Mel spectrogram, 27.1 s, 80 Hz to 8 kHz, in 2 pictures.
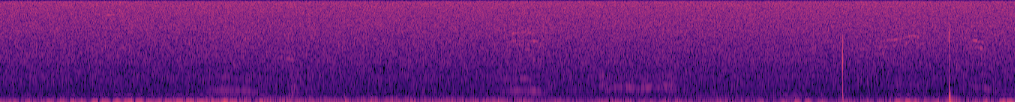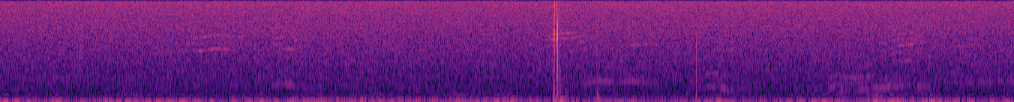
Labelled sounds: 11.7	12.3	humpback whale, 2.6 to 3.1 kHz
16.1	16.6	humpback whale, 1.9 to 3.1 kHz
20.7	21.4	humpback whale, 2.7 to 3.4 kHz
21.9	22.2	humpback whale, 2.2 to 2.4 kHz
25.5	25.8	humpback whale, 2.2 to 2.4 kHz

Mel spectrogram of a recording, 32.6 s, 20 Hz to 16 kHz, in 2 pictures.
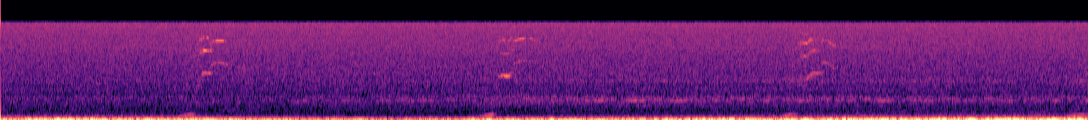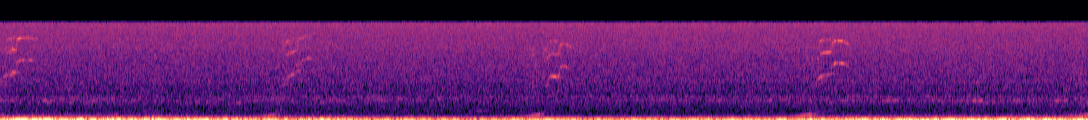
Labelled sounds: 3.1	3.4	humpback whale, 2.0 to 4.5 kHz
7.5	7.7	humpback whale, 1.4 to 1.7 kHz
12.1	12.6	humpback whale, 1.3 to 2.3 kHz
16.4	16.9	humpback whale, 1.4 to 4.9 kHz
28.6	29.1	humpback whale, 1.3 to 4.5 kHz

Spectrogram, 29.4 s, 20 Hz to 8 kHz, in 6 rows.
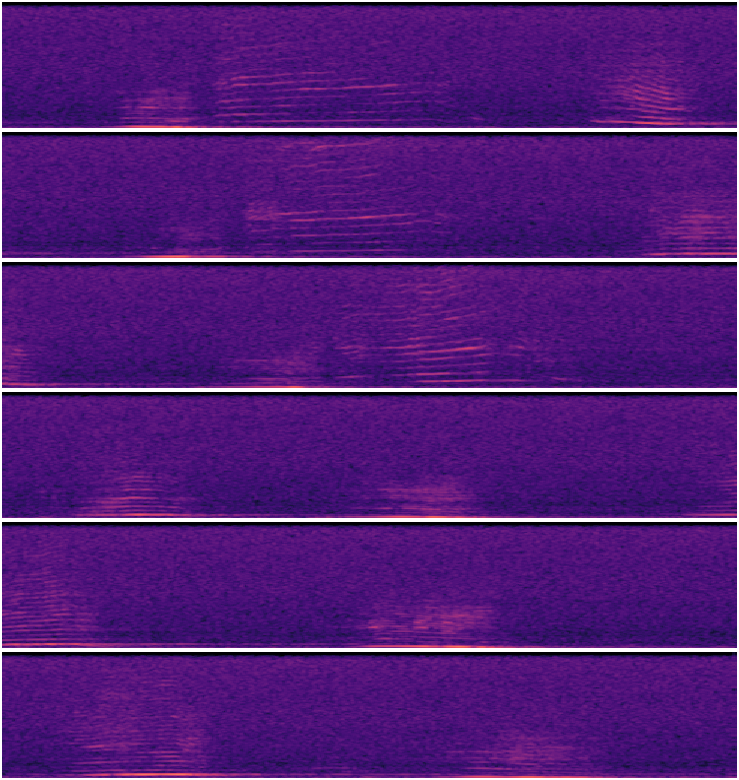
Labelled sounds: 0.8	1.1	humpback whale, 1.6 to 1.9 kHz
1.4	3.0	humpback whale, 0.80 to 5.4 kHz
4.1	4.7	humpback whale, 0.96 to 2.8 kHz
6.6	7.9	humpback whale, 0.93 to 7.4 kHz
9.4	9.9	humpback whale, 1.2 to 2.8 kHz
11.4	13.2	humpback whale, 0.80 to 6.3 kHz
15.3	15.9	humpback whale, 0.80 to 2.7 kHz
17.2	17.7	humpback whale, 1.6 to 1.9 kHz
19.5	20.1	humpback whale, 0.83 to 4.8 kHz
22.0	22.9	humpback whale, 0.93 to 2.2 kHz
25.0	25.8	humpback whale, 0.93 to 2.3 kHz
27.5	28.0	humpback whale, 1.2 to 1.8 kHz

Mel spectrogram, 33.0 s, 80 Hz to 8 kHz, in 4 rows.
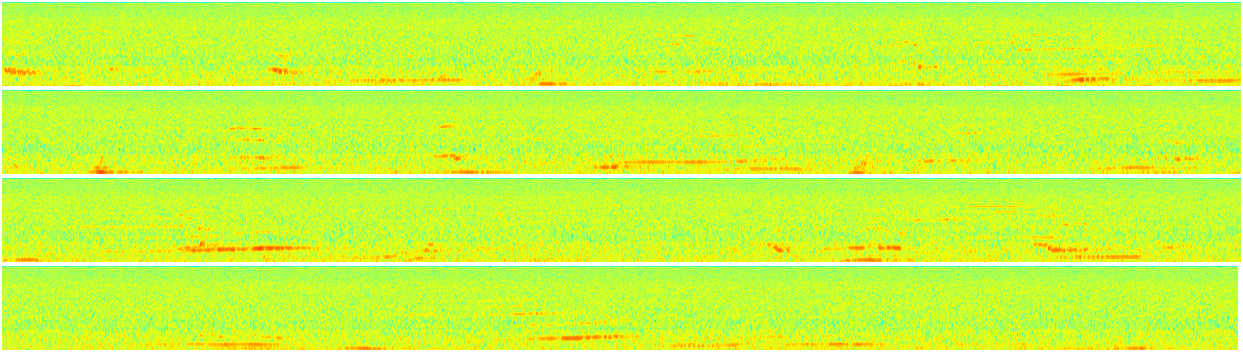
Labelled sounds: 6.8	7.8	humpback whale, 1.4 to 2.5 kHz
9.8	10.1	humpback whale, 1.9 to 2.1 kHz
14.6	14.8	humpback whale, 1.6 to 1.8 kHz
22.6	23.6	humpback whale, 0.90 to 1.9 kHz
24.0	24.4	humpback whale, 2.8 to 3.0 kHz
28.2	29.0	humpback whale, 0.96 to 1.5 kHz

